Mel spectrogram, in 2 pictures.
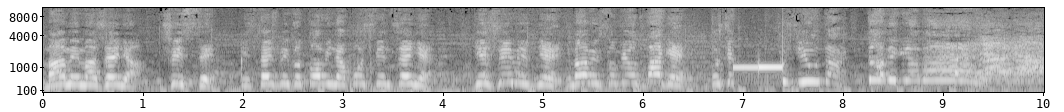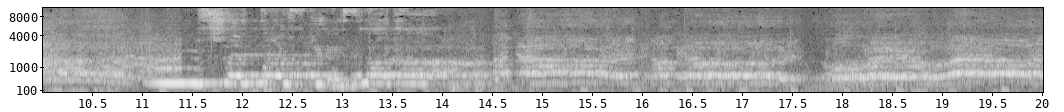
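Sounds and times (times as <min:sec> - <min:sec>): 
speech: 0:00.0 - 0:10.4, 0:11.1 - 0:15.1
football team chanting campeones in a locker room: 0:08.9 - 0:20.0.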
